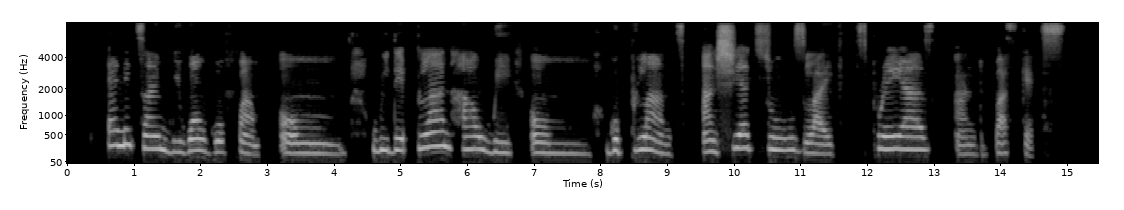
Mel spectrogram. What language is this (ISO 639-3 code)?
pcm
